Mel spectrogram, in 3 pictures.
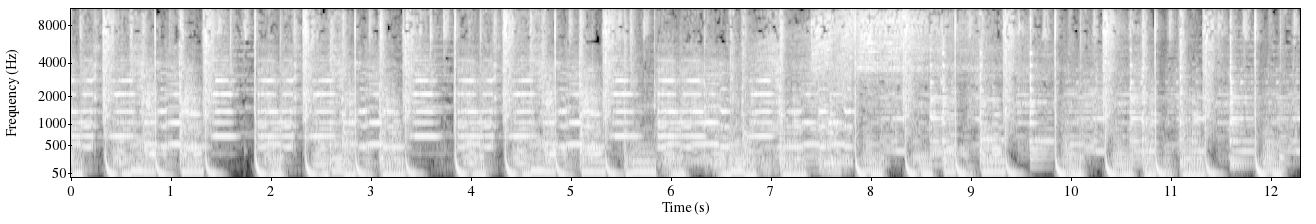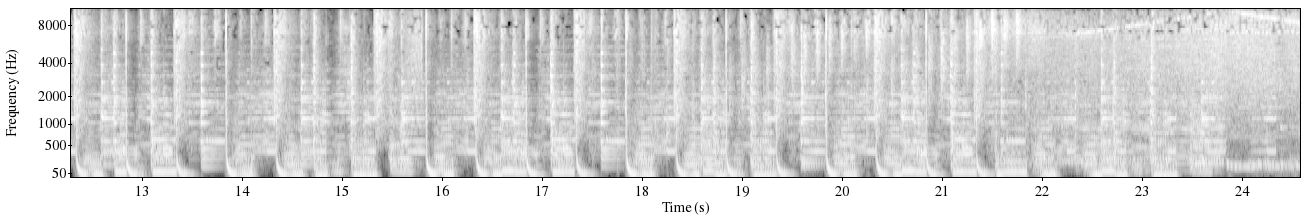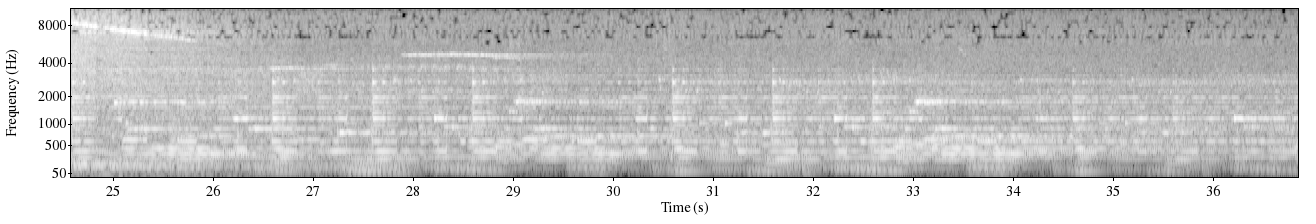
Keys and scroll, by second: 4.8 Down, 5.1 Right, 5.5 Left, 6.0 Up, 20.4 Left, 21.0 Left, 22.3 Left, 28.7 Up, 29.2-36.8 Up.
